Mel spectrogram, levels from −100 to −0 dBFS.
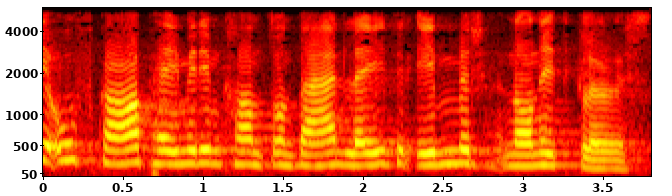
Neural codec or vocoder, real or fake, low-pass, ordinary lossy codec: none; real; 5.4 kHz; none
